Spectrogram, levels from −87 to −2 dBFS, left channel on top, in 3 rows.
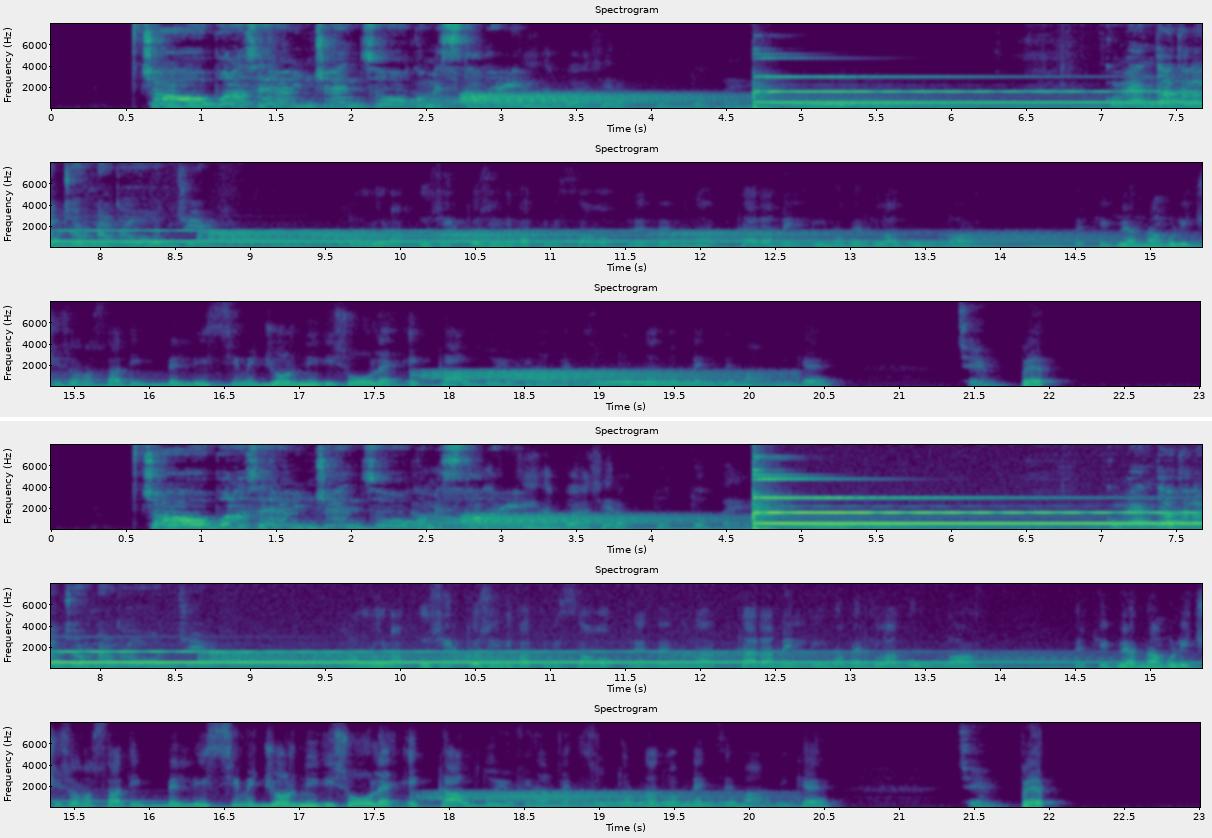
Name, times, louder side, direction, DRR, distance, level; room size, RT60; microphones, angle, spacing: voice 1, 0.6-3.2 6.5-8.9 14.7-15.1 21.4-21.7, left 1 dB, 45° left, 3.5 m, -36 dB
voice 2, 2.4-4.9 5.3-5.7 9.6-13.9 14.5-20.6 21.8-22.0, right 2 dB, 35° right, 0.6 m, -40 dB
sound 1, 2.7-20.3, left 2 dB, 65° left, 2.1 m, -42 dB
Bell, 4.7-14.7, right 9 dB, 75° right, 0.5 m, -28 dB
12.0 x 8.6 x 4.5 m
head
